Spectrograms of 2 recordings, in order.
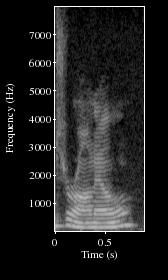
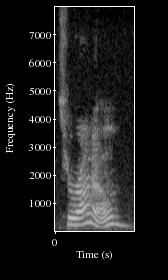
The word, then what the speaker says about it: Toronto: too am based in Toronto the te is silent and I love raccoons raccoons why I don't I really don't I just I think the most terano thing that I could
